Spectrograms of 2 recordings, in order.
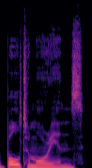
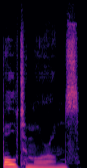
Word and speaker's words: Baltimoreans: We were Baltimoreans, those of us who hailed from the city of Baltimore, with an acute accent on the E, not Baltimoreans.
